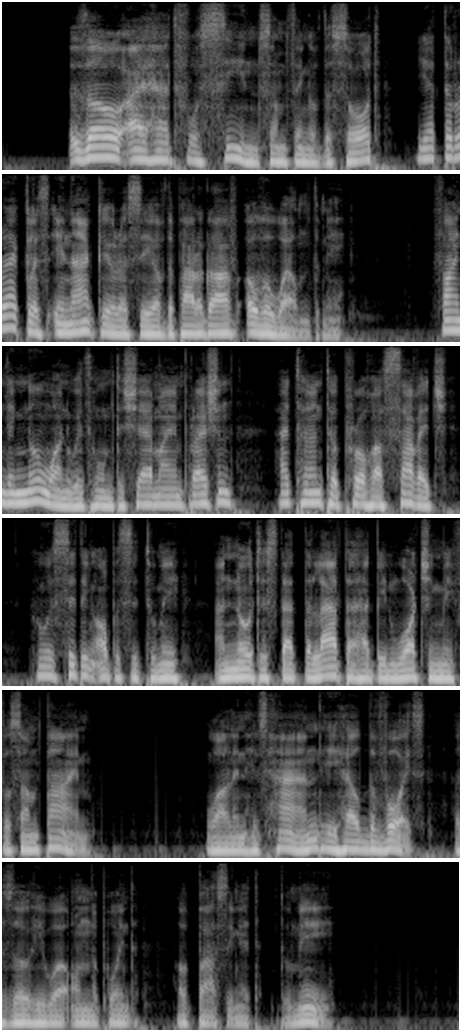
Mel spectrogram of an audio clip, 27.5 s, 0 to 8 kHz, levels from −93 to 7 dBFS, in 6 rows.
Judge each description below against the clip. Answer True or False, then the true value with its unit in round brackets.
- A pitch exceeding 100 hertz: False (95 Hz)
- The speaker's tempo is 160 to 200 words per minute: False (150 wpm)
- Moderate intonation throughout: True (4.6 semitones)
